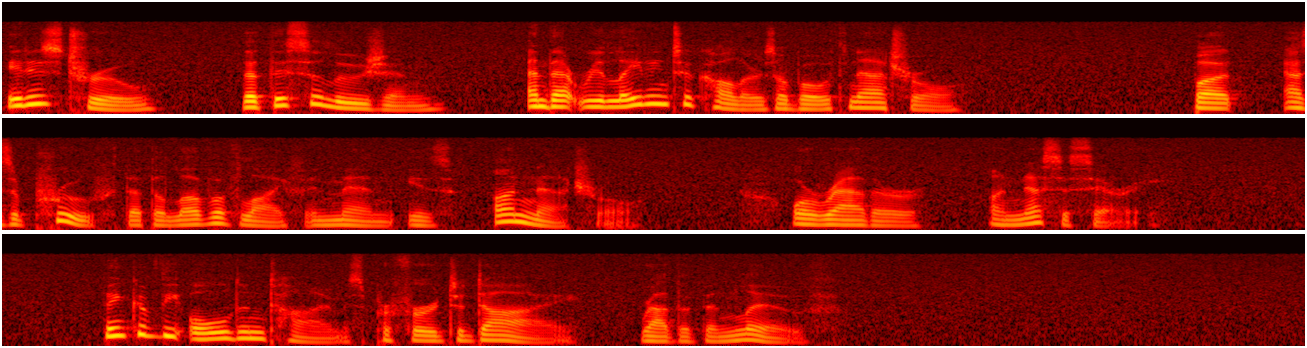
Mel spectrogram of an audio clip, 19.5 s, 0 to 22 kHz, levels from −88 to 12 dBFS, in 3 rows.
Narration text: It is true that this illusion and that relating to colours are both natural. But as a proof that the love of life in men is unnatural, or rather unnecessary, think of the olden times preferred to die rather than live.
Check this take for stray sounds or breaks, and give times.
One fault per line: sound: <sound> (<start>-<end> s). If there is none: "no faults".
no faults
